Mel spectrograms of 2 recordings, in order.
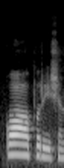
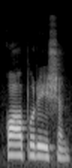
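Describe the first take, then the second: The two takes are said the same way.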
